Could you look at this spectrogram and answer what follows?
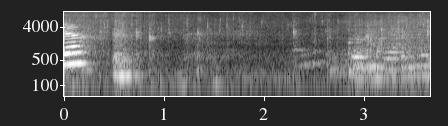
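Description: Mushroom pakodi crackling and sizzling in hot oil, a steady hiss with brief pops that swells louder near the end, with faint background voices.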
